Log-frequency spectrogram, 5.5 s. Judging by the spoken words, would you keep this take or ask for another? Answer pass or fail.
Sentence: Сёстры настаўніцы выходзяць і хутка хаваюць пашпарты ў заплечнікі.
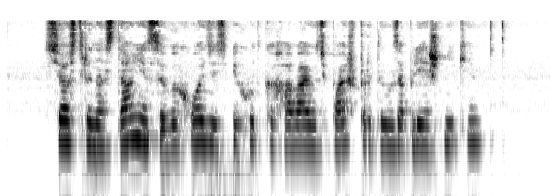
pass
